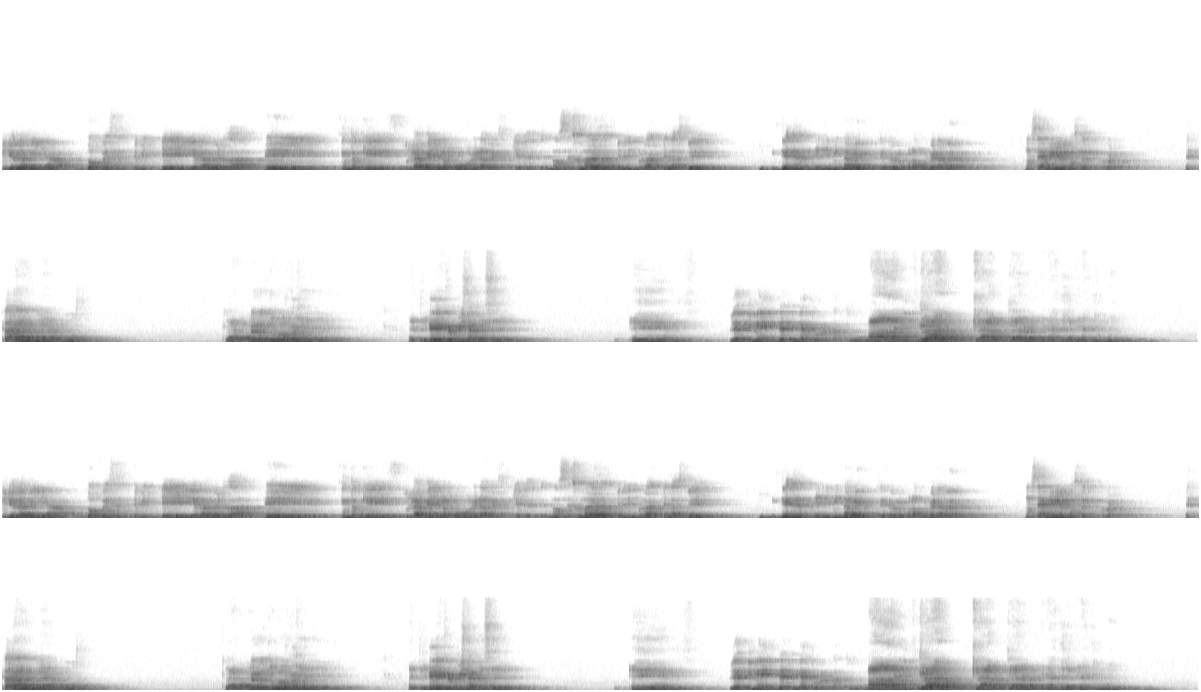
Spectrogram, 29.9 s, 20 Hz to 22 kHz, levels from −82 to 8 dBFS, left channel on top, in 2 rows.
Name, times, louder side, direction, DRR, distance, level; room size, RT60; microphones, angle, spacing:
voice 1, 0.0-4.0 4.2-8.8 9.5-11.9 12.8-13.9 14.8-15.9 18.1-18.8 20.3-20.9 24.1-25.3 25.5-26.8, equal, ahead, -3 dB, 0.8 m, -27 dB
voice 2, 15.1-15.7 17.8-19.1 20.0-21.4 22.8-23.5 25.8-26.8 27.1-28.8, right 1 dB, 90° right, -5 dB, 1.3 m, -28 dB
10.0 x 5.0 x 4.3 m, 1.3 s
head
